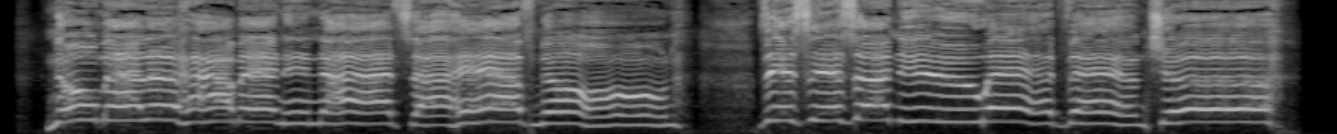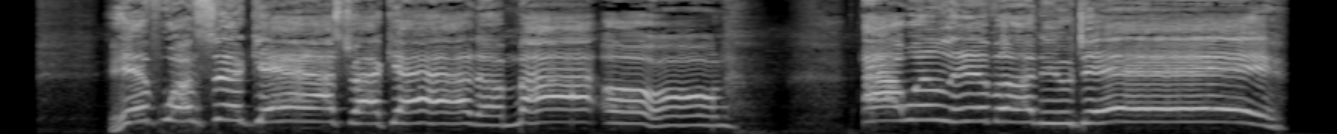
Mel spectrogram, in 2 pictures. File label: lead solo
